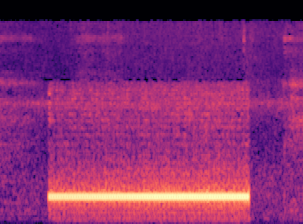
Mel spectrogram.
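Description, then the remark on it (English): A telephone dial tone as a number is called back: one steady, unbroken low-pitched hum that sounds loudly for about two seconds and then cuts off abruptly, with no voices over it. “I'm calling it back.”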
